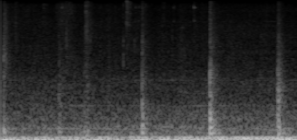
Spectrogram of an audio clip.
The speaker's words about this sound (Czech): jsme nastoupili do regionálního vlaku a budeme teď procházet celý vlak od začátku až na konec.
